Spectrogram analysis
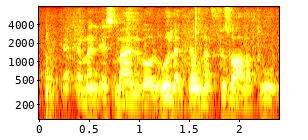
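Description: An actor with an Egyptian accent playing a man who takes charge and calms a distressed woman in a TV drama, insistent but soothing. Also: lowish voice, racing, noisy background, lightly acted. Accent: Egyptian Arabic. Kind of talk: TV drama acting. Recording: music score underneath.

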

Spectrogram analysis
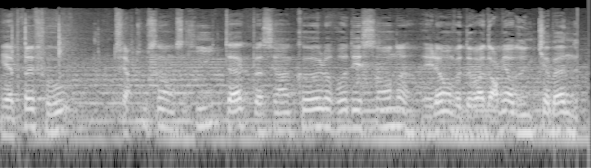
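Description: A man's voice: mid-range voice, fairly even intonation, moderate pace, roomy sound, loud music behind the voice. Chatty young man planning a ski trip. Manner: chatty, explains plans point by point. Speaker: ski mountaineer vlogger. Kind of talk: casual vlog chat. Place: home living room.

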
